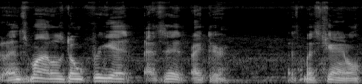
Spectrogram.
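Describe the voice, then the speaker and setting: Noticeable background noise sits behind this recording. A man with a medium pitch talks with lively intonation. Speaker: model car building youtuber. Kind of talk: casual hobby tutorial. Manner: animated; loud.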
